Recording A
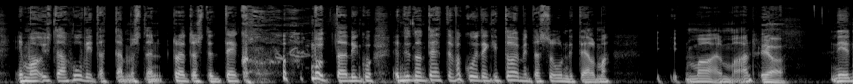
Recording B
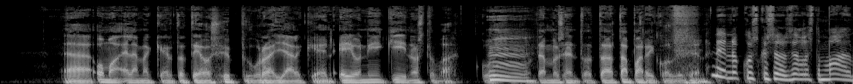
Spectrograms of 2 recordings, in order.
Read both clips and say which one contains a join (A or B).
A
